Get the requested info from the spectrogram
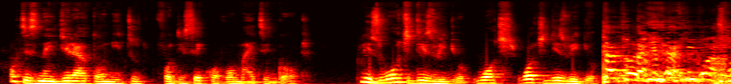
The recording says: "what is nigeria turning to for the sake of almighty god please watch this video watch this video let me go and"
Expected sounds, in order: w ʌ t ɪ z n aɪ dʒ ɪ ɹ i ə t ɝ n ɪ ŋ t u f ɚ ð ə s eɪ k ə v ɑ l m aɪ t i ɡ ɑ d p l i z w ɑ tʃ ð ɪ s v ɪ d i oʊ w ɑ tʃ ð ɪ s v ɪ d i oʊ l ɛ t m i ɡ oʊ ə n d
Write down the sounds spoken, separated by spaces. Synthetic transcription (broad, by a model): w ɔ t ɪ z n aɪ dʒ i ɹ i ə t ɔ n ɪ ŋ t u f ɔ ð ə s eɪ k ə v ɑ l m aɪ t i ɡ ɑ d p l i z w ɑ tʃ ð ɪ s v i d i oʊ w ɑ tʃ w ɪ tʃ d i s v i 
